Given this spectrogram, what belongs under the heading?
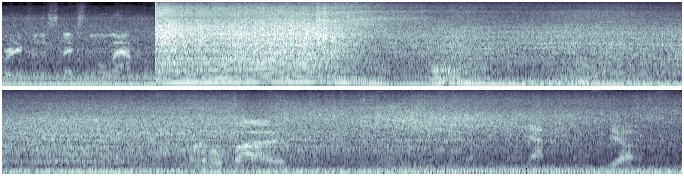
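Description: A race car's engine revs and accelerates through a lap, loud and close, with pitch rising and falling across gear changes before settling into a steady drone, and voices talk over it.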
